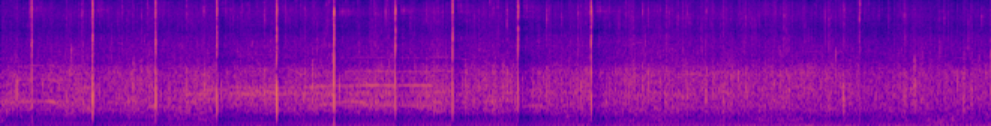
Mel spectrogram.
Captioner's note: applause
